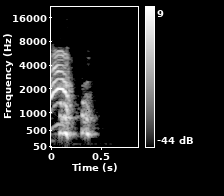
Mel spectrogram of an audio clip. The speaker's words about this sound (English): wait, is that actually a cat? Yeah, that's real. Oh, shit. It's my real cat, dude. I thought that was a soundboard.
